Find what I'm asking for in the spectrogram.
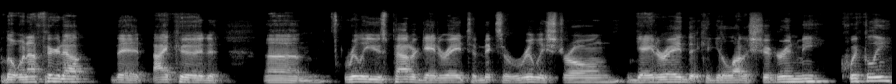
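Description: This man has an unremarkable speaking voice, medium in pitch with ordinary pitch variation, and he speaks at a moderate pace. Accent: American. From Texas. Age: 40s. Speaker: former pro football player. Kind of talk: interview conversation.

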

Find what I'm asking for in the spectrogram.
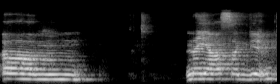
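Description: A woman with a high pitch talks in a room with audible echo. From South Tyrol, northern Italy. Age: 20s. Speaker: medical student. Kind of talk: interview. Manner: hesitant, many filler sounds.

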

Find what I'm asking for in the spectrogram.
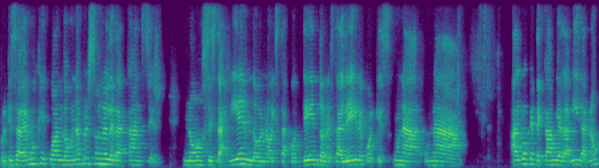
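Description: With fairly even intonation, a woman at a medium pitch talks at a moderate pace in an unremarkable speaking voice. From New York City, Dominican-born. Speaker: author and life coach. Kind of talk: interview.

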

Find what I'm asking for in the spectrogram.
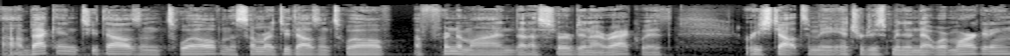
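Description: A man with a Louisiana accent speaks very fast at a fairly low pitch, his intonation fairly even, over a quiet background. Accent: Southern US (Louisiana). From Louisiana, Lake Charles. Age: 40s. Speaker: business owner, former state policeman. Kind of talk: interview.

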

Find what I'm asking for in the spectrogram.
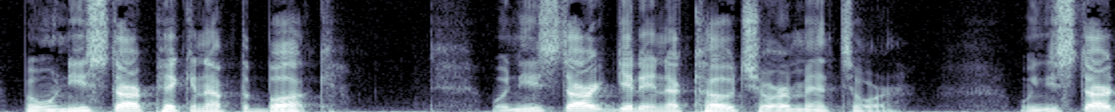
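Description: Lively intonation with an American accent on a very clean recording, silent background. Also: man. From California. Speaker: mindset coach. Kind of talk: livestream talk.

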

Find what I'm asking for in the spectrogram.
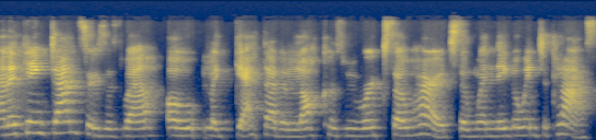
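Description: A woman has a plain, everyday voice with a fairly high pitch and ordinary pitch variation. She speaks at a moderate pace with hardly any pauses. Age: 20s. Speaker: Irish dancer and coach. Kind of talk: casual chat.

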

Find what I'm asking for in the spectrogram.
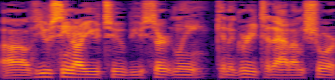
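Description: Over a quiet background, a man speaks with a slight Boston accent. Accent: slight Massachusetts, Boston-like. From Massachusetts, US. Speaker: powerlifting coach and podcast host. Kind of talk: solo podcast recap.

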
